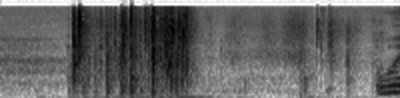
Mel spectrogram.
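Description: A deck of tarot cards riffle-shuffled by hand: a quick, dense flutter of cards snapping together about half a second long, then quiet handling as the deck is squared.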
